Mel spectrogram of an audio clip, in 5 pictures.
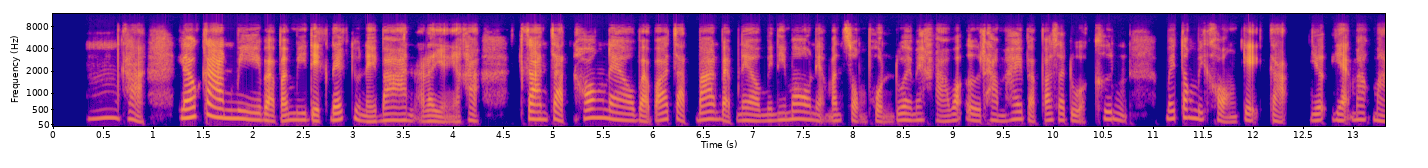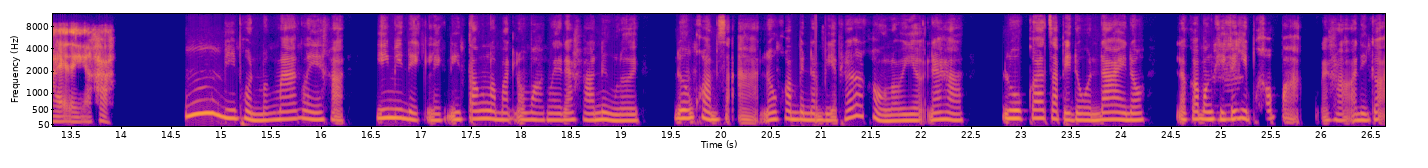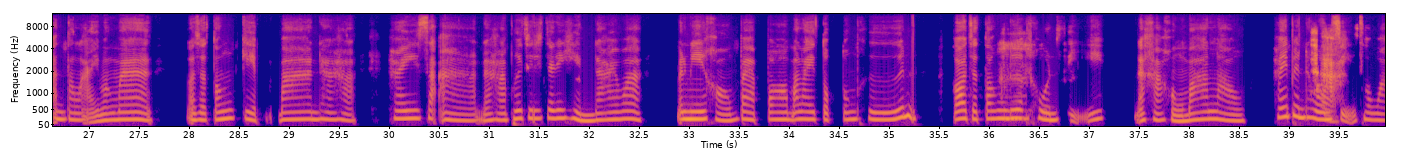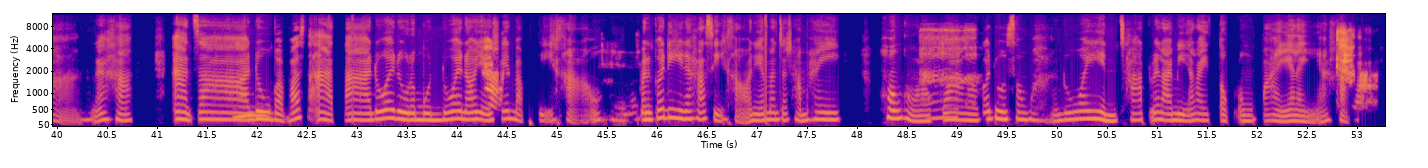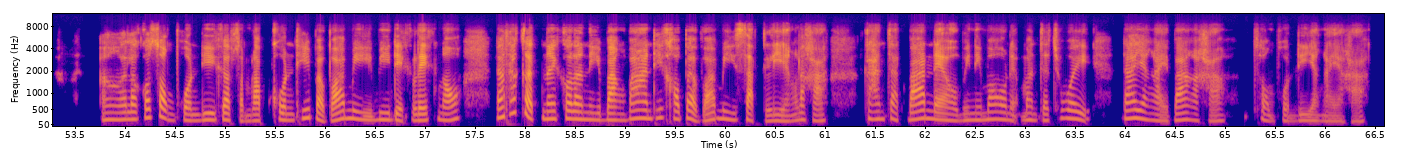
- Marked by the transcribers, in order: other background noise; in English: "minimal"; "ถ้าเกิด" said as "เท่อเฮอ"; in English: "minimal"
- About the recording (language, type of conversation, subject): Thai, podcast, การแต่งบ้านสไตล์มินิมอลช่วยให้ชีวิตประจำวันของคุณดีขึ้นอย่างไรบ้าง?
